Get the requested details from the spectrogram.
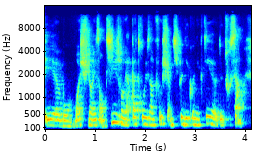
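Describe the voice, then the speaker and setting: A woman talks with lively intonation. The room echo is audible and the background noise is noticeable. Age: 30s. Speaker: yoga dance trainer and entrepreneur. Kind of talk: interview conversation.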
